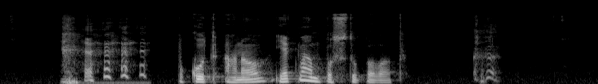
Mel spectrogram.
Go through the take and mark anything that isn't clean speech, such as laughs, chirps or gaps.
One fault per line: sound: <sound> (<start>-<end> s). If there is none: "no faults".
sound: laugh (0.6-1.5 s)
sound: cough (4.7-5.0 s)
